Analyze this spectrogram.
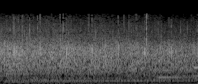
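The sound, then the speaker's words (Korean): A church audience applauds two performers after a cello and piano piece, a dense, even wash of many hands clapping that holds steady at moderate loudness for about two seconds, with no talk over it. “우리 박수로 축복하고 격려하겠습니다.”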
